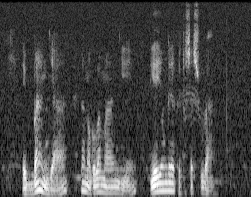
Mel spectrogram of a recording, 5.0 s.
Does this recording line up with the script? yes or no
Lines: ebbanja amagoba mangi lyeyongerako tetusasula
yes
